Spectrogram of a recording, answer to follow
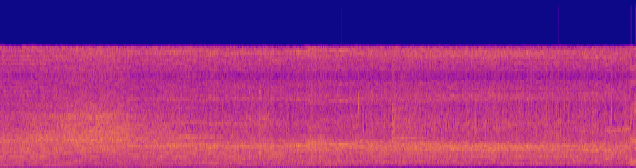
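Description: A live band's last held chord, recorded loud and slightly distorted from the audience, with most of its notes stopping about halfway through. A steady wash of audience noise, cheering and applause, carries on after it.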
